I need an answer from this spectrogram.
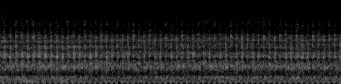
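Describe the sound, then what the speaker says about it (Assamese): A tractor engine runs close by in a village field, a steady rhythmic low chugging idle with fast regular pulses and no voices. "এতিয়া ট্ৰেক্টৰ আহিলে।"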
